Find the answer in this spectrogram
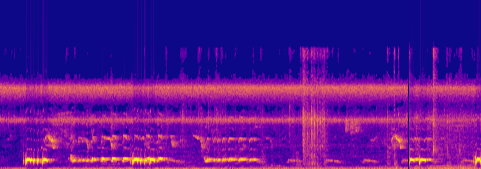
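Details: Male zebra dove calling a rival: staccato cooing phrases at a mid pitch, short bursts of quick rolling notes broken by pauses, with a brief flutter and a steady background hum.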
